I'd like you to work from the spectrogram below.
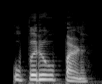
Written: उपरोपण

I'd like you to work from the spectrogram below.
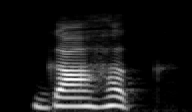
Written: गाहक

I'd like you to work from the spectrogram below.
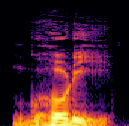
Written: घोड़ी

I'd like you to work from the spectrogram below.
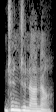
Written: झुनझुनाना

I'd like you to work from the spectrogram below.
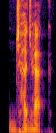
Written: झझक

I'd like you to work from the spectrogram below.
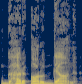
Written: उद्यान

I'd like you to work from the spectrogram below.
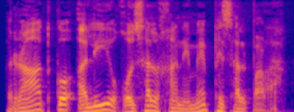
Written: ग़ुस्लख़ाना

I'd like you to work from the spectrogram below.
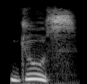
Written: जूस

